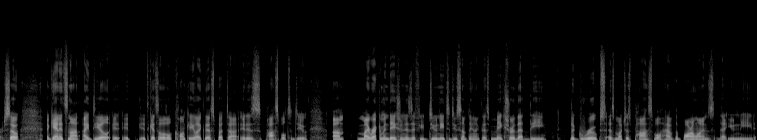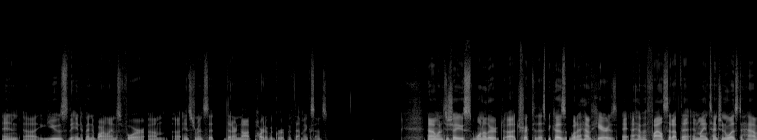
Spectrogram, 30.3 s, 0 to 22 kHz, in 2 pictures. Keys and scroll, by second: 11.9 BackSpace, 28.5 super+=.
